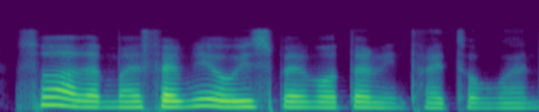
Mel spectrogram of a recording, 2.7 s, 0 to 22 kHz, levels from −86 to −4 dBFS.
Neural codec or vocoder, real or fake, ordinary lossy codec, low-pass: codec, 24 kHz, 0.9 kbps, WavTokenizer, large speech release; fake; none; 7.2 kHz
